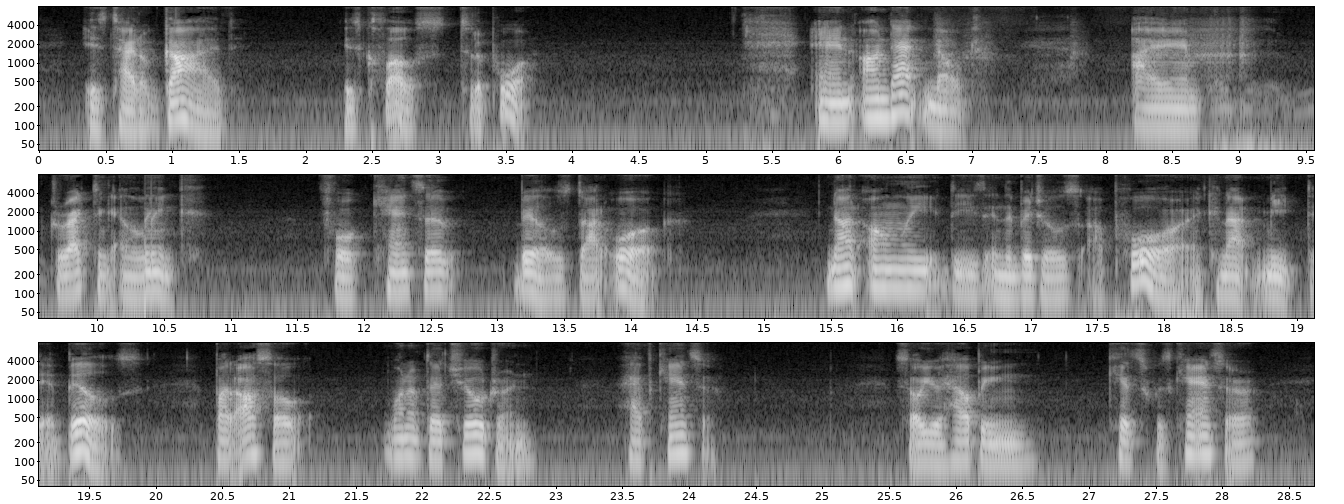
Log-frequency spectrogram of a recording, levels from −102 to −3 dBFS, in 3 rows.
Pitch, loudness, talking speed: 85 Hz, -26 LUFS, 90 wpm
